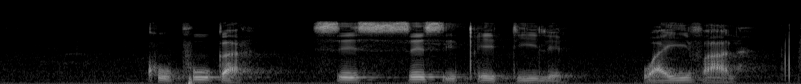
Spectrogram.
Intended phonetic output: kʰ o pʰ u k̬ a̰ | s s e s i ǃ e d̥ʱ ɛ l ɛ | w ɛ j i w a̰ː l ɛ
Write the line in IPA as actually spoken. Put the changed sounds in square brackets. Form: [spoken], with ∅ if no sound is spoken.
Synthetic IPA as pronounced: kʰ [u] pʰ u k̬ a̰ | s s e s i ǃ e d̥ʱ [i] l ɛ | w [a] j i [v] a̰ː l [a]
